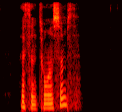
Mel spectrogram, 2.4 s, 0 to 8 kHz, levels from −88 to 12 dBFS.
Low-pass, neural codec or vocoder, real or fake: 7.2 kHz; none; real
